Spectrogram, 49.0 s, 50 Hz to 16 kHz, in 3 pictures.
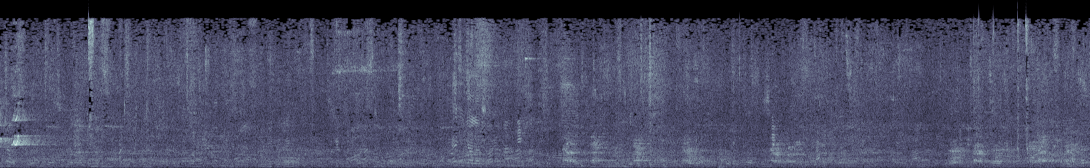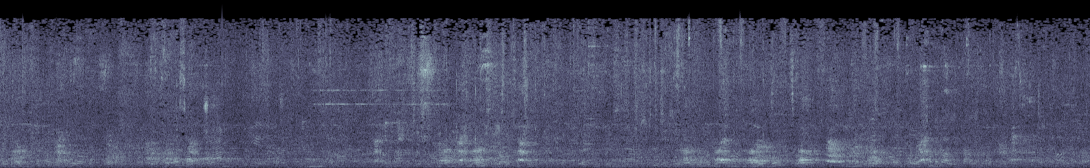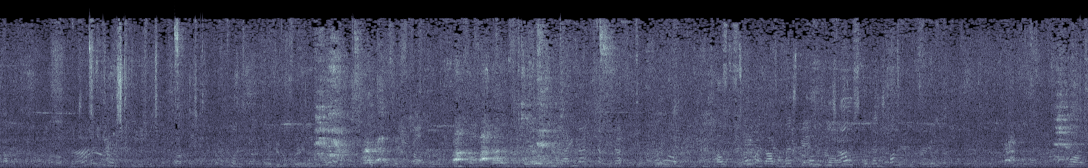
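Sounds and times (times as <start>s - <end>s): crowd chatter: 0.0s - 49.0s.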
